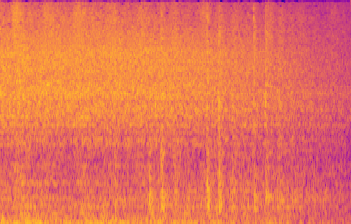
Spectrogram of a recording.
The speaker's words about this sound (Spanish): Toma el tren hacia el sur.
